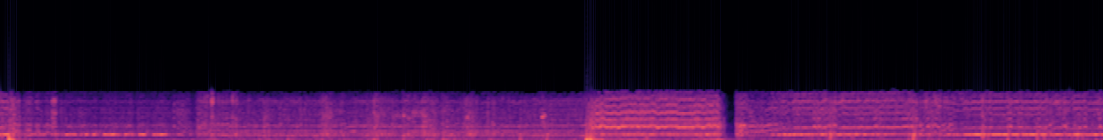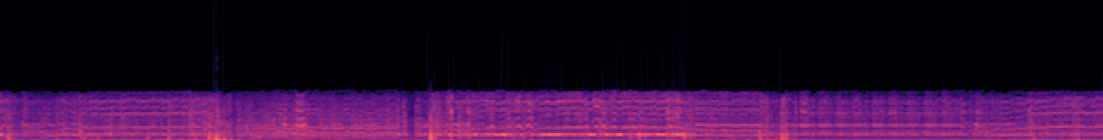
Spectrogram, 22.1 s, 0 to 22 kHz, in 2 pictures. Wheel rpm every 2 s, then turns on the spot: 250, 240, 270, 190, 300, 280, 290, 230, 270, 230, 220.
6-8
